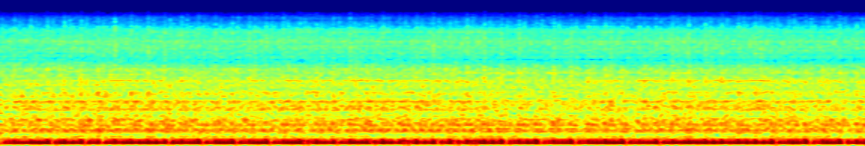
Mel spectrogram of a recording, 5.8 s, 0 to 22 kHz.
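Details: Mitsubishi Evo 8 with stock cams, fully warmed up at idle: fast, light ticking about three or four a second over the engine note; owner asks whether normal valvetrain noise or possible lifter tick, unconfirmed.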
